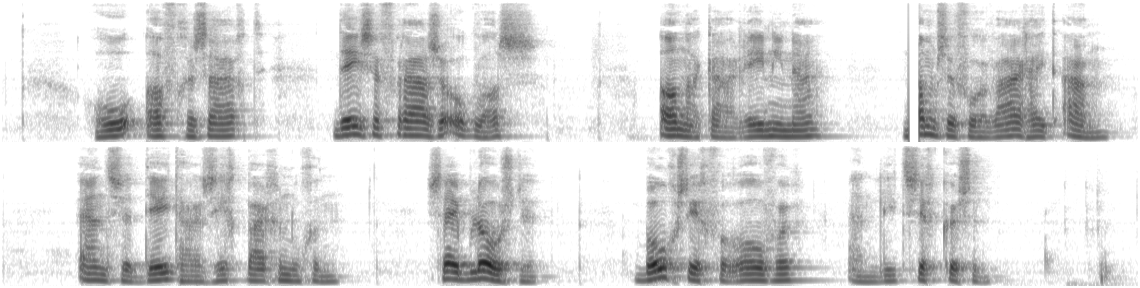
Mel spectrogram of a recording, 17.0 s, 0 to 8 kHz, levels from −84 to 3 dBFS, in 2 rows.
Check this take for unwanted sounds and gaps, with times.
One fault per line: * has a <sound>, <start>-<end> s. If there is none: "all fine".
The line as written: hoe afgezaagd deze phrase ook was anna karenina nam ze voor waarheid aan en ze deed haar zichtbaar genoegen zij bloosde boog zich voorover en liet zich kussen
* has a dropout, 6.8-6.9 s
